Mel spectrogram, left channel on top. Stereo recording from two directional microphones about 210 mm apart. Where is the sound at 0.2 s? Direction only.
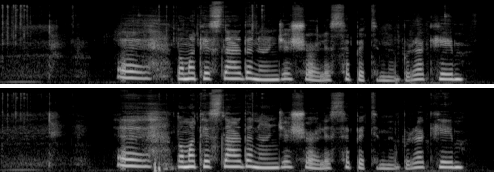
30° right (ahead or behind); by 4.7 s 10° right (ahead or behind).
